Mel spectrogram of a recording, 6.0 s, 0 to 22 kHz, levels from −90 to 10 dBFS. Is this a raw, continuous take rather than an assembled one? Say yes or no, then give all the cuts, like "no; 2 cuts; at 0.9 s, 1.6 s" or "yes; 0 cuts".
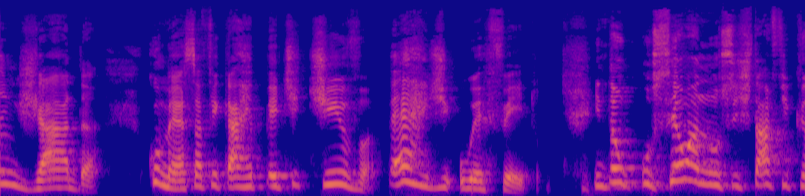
no; 2 cuts; at 2.9 s, 4.4 s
